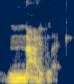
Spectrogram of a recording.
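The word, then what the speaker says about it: Neubacher: have to correct it the last name is pronounced nigh black it's not black however if i go back further far enough it is neat black because of its german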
